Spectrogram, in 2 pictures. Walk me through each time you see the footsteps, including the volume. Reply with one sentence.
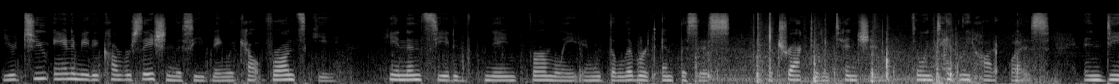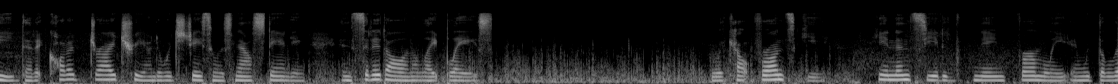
The footsteps can be heard from 3.7 to 10.4 s, getting louder.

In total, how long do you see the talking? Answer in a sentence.
You can hear the talking for 20 seconds altogether.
